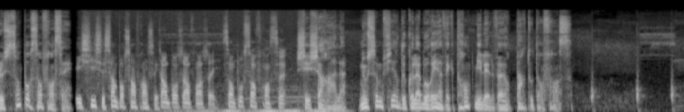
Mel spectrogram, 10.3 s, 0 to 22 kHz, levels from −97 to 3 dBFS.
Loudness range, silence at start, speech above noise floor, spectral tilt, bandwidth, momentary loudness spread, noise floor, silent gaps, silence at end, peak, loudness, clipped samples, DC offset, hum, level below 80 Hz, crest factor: 4 LU; 0 s; 29 dB; -4 dB/octave; 16.5 kHz; 12 LU; -52 dBFS; none; 0.15 s; -8 dBFS; -23 LUFS; under 0.1%; under 0.1%; none; -40 dBFS; 16 dB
